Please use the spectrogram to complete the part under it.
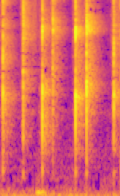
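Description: Finger snapping in approval: a quick, irregular run of sharp, crisp snaps, fairly faint, with no talk around them.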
